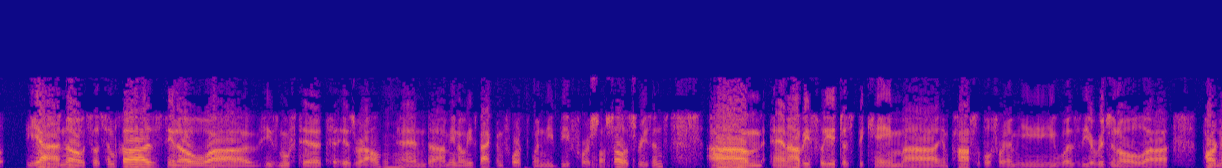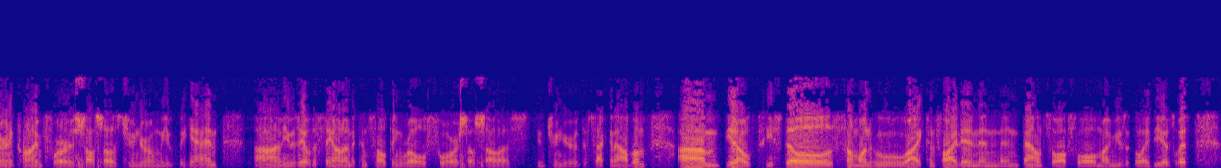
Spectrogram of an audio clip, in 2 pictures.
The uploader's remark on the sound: Will phone in to talk to us about his latest release.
